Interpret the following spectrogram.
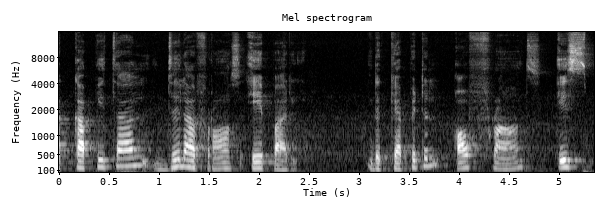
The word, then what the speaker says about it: Paris: P-A-R-I-S is pronounced like Paris. A is pronounced like A and S is silent.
